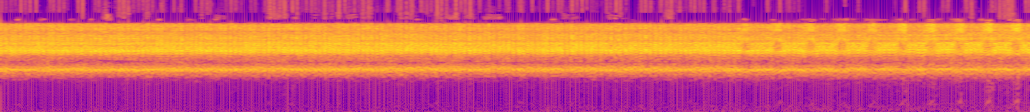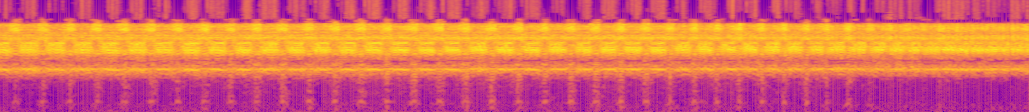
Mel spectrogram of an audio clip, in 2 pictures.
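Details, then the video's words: Cicada drone, intense and high, starting as a smooth hiss and shifting into a quick, pulsating rattle-like rhythm through the second half. "cicada เสียงจั๊กจั่น"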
